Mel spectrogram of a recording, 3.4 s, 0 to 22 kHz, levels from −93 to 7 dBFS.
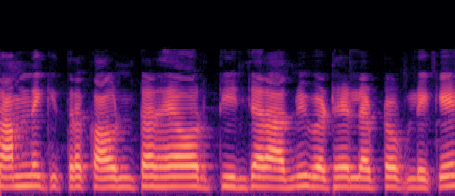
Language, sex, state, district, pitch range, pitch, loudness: Hindi, female, Chhattisgarh, Raipur, 195-205 Hz, 200 Hz, -15 LUFS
